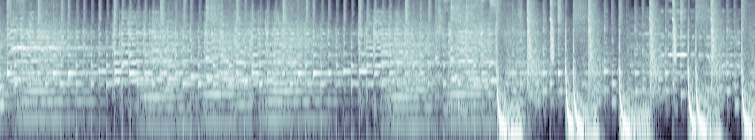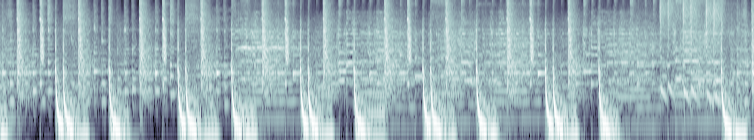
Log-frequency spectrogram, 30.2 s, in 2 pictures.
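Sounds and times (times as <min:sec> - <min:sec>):
hard uplifting motivational rap beat: 0:00.1 - 0:30.1.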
